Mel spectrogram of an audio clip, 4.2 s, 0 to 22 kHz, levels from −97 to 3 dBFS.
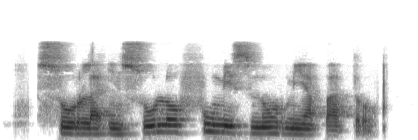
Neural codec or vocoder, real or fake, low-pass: none; real; 7.2 kHz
